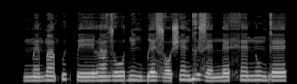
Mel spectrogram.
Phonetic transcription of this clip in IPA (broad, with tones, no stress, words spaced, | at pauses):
mɛ̃˨ɓã˧pɨ˦k͡peː˨ lã˧zoː˧ ɗĩ˧ɡ͡bɛ˧ zɔ˨ʃɛ̃˦ɡɨ˦zɛ˨ nɛ˨˦hɛ̃˦nũ˦ ɡɛ˦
